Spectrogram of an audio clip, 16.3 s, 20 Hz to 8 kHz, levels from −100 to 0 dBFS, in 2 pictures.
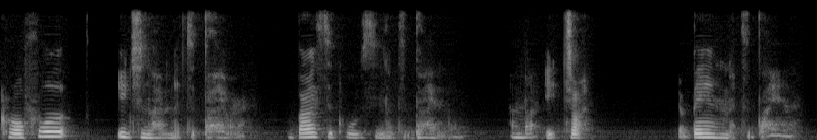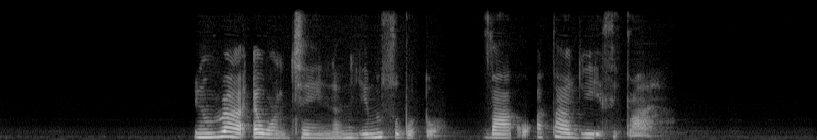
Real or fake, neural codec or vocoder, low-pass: fake; autoencoder, 22.05 kHz, a latent of 192 numbers a frame, VITS, trained on one speaker; 7.2 kHz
